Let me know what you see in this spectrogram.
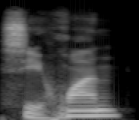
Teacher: We have that low, dipping third tone on 喜, and then it's followed by that high, flat first tone on 欢. 喜 欢. That tonal contrast is what gives the word that really nice melodic feel.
